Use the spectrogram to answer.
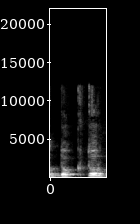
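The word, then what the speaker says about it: دکتر: कह रहा हूँ कि उसी डॉक्टर को दुख्तुर कहा जाता है फारसी में, मैं यही कह अच्छा रहा हूँ जी, आपसे। डॉक्टर भी कहा जाता है। डा और टा तो प्रोनाउंस कर ही नहीं सकते ना। हम्म। हाँ, तो इसलिए दुख्तुर बोलते हैं।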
